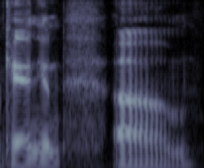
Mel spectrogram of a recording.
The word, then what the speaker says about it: Kanyun: Happy people get to learn how to say the name Kanyun. I hear a lot of people say it in weird ways, but yes, that is how you say it.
